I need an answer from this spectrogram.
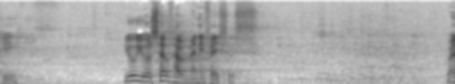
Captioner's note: laughter; 笑聲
